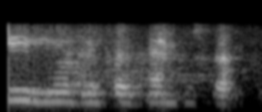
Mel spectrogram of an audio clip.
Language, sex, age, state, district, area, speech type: Tamil, female, 18-30, Tamil Nadu, Chennai, urban, conversation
